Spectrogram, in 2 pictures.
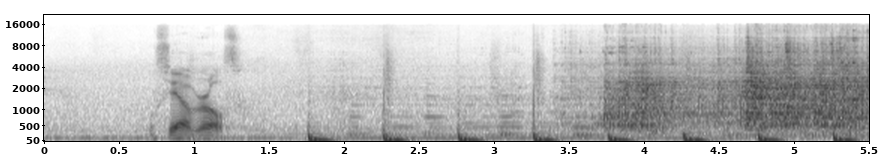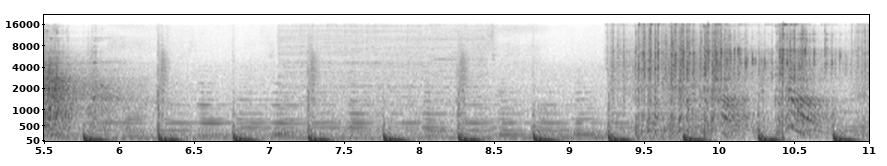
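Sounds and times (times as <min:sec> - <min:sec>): background music with beat: 0:01.7 - 0:11.0
ratcheting mechanical noise: 0:03.3 - 0:06.2, 0:09.3 - 0:11.0.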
